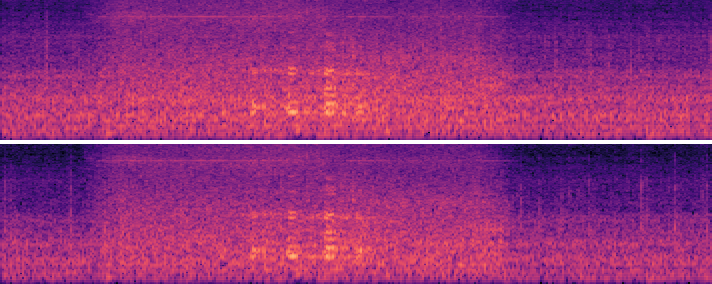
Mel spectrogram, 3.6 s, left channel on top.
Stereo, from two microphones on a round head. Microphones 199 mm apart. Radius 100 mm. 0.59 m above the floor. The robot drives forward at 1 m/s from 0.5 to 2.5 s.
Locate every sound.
1.1 s laughter: centre (ahead or behind), 3 m; by 2.0 s 5° right (ahead or behind), 2 m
